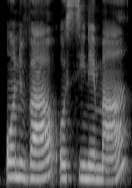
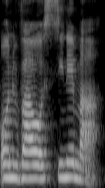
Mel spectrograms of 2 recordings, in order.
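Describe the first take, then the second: First: The voice rises at the end like a question. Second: The voice falls at the end like a statement. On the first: It asks whether to go. "asking if they would like to go to the movie theater" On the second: It proposes going. "is more of a statement"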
